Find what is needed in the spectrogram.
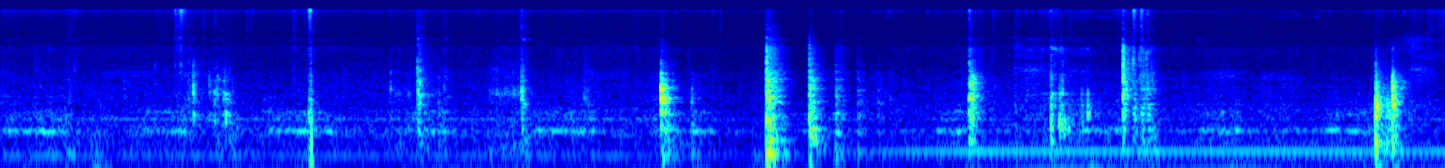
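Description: Kitchen clatter: about ten scattered clinks and knocks of dishes and containers as someone rummages through the kitchen for salt and pepper. A low steady hum comes in about halfway through.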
